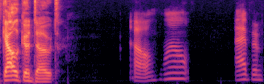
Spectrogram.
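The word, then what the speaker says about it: Gal Gadot: have standers it is also galgadot it's not galado I thought it was pronounced galado it's gal good doe oh well I been pronouncing that's the way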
